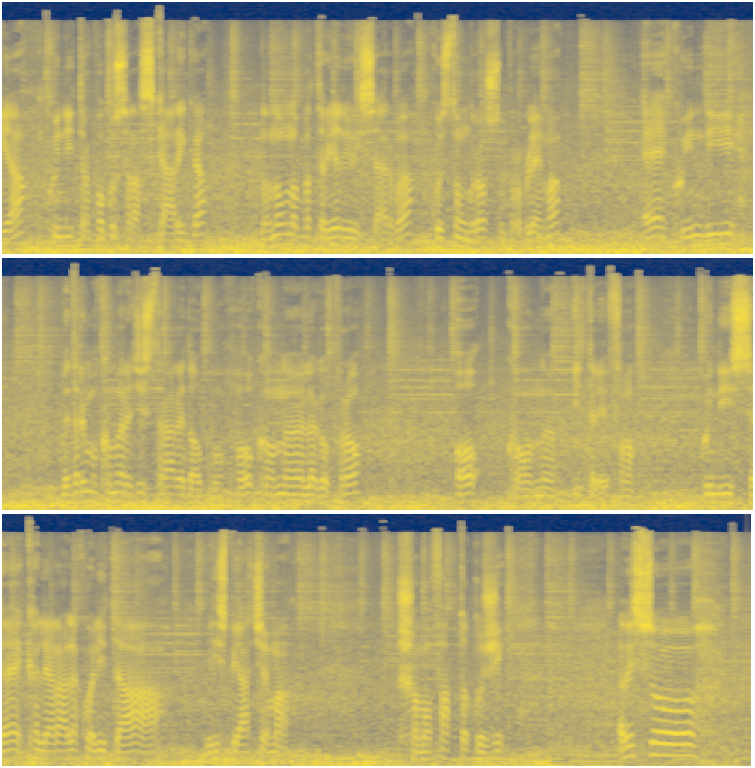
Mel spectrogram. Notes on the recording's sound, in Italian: Un podcast in cammino. Un podcast registrato in esterna con i rumori della città, non è il massimo ma, voglio sperimentare questo nuovo format cercando di farvi perceperire tutti i suoni che arrivano dall'ambiente.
